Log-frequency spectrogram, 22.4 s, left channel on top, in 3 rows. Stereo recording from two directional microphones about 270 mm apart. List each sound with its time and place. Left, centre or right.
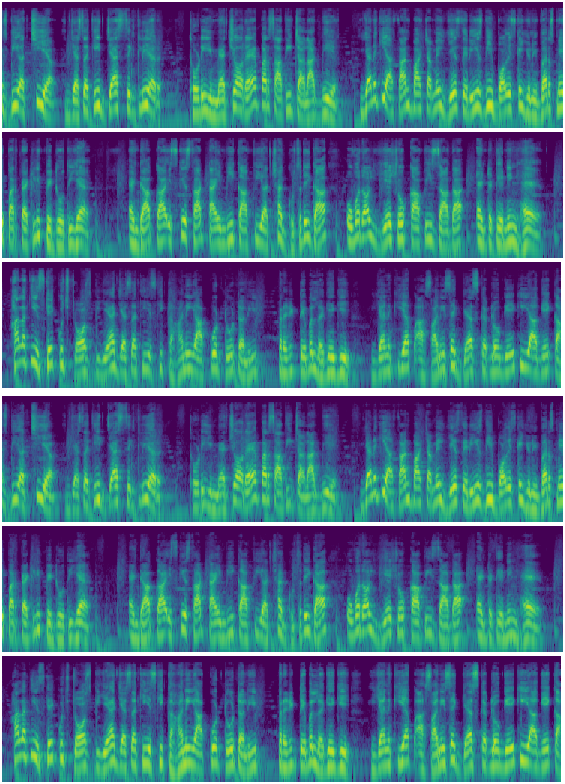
0.0 s speech: left
15.9 s speech: right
